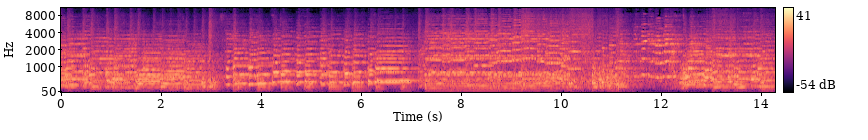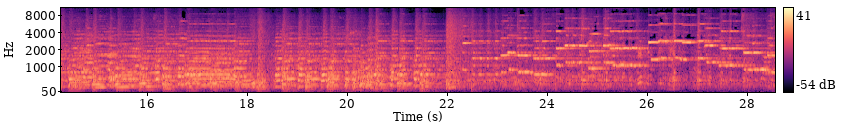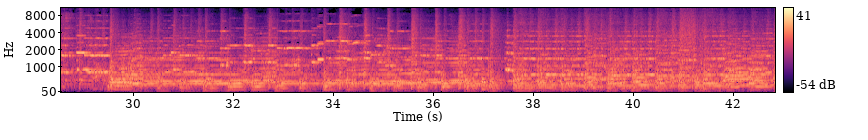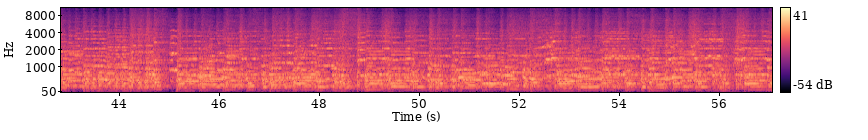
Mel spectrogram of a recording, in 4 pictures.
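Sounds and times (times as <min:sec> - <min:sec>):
military brass band playing: 0:00.0 - 0:57.0.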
